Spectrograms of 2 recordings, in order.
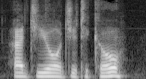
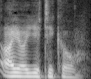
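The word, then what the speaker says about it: Agiorgitiko: And again, it's that G that becomes a Y. So if you look at it, it looks like Agiorgitico. But the correct pronunciation for those of us that have had it corrected by native speakers is Ioiutico.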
